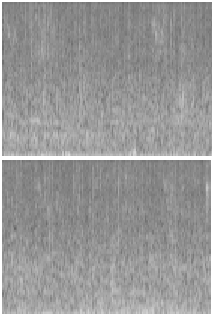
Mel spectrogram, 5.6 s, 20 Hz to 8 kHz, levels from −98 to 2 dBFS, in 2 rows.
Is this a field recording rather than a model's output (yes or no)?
yes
